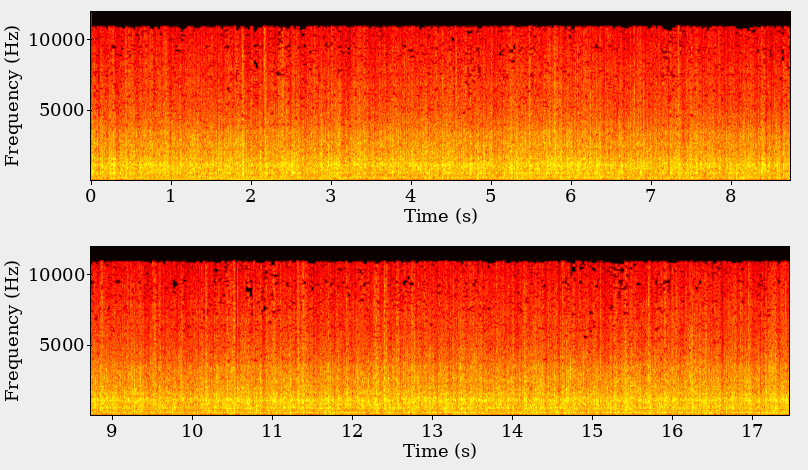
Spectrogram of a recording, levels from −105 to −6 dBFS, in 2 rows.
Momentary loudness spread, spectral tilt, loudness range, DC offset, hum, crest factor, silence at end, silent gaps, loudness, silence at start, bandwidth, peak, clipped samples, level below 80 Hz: 2 LU; -3 dB/octave; 1 LU; under 0.1%; none; 18 dB; 0 s; none; -27 LUFS; 0 s; 11.5 kHz; -10 dBFS; under 0.1%; -52 dBFS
